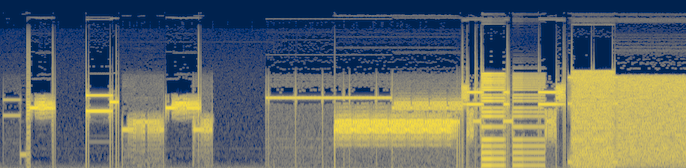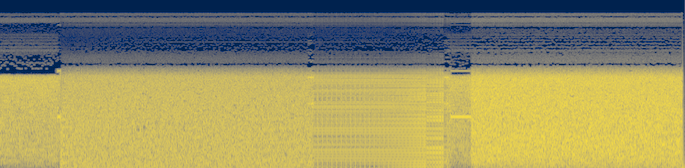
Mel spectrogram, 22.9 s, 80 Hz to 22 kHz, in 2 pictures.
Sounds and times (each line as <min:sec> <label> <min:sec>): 0:00.1 Dial up tones 0:03.6
0:04.5 Dial up tones 0:10.5
0:16.1 Dial up tones 0:20.0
